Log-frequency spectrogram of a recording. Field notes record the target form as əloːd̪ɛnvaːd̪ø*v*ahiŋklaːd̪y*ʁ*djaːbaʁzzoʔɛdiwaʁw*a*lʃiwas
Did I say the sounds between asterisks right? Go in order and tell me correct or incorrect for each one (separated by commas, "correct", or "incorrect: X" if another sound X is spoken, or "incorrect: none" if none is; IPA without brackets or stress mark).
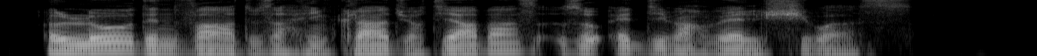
incorrect: z, correct, incorrect: ɛ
